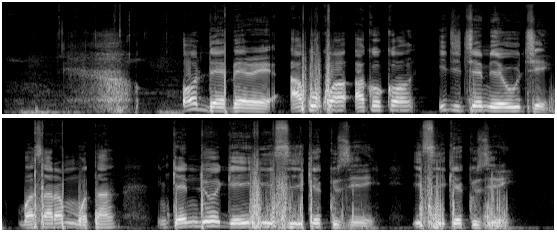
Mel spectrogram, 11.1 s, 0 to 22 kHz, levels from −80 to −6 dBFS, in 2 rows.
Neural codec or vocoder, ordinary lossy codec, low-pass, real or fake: vocoder, 44.1 kHz, 128 mel bands every 256 samples, BigVGAN v2; none; 19.8 kHz; fake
